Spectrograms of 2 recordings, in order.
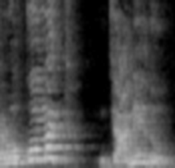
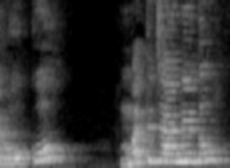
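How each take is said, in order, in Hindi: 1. 'mat' के बाद विराम है। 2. 'roko' के बाद विराम है। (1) "यही कॉमा यहां से हटाकर यदि यहां लिख दिया" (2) "यदि कॉमा लगा दिया"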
